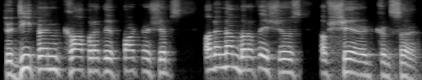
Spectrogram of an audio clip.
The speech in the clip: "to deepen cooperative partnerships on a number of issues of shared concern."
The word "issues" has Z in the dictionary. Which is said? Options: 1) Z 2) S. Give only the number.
1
